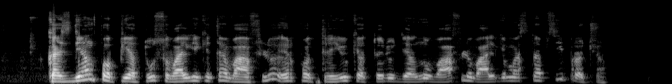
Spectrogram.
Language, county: Lithuanian, Šiauliai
